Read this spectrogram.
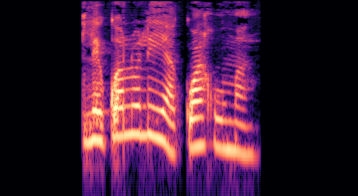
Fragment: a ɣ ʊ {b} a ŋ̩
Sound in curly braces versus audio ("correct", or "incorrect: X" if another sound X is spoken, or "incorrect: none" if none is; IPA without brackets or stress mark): incorrect: m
